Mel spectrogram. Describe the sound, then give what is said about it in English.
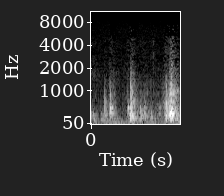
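A table drawer holding a wallet is pulled open, with a few short wooden scrapes and rattles over about two seconds, the last one the loudest. “My wallet they stole is in the table drawer.”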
